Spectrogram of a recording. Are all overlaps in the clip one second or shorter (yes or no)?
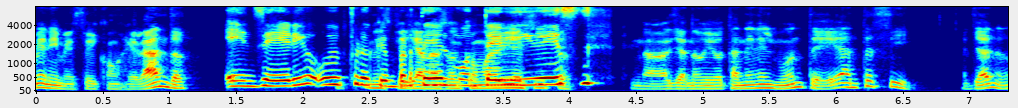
no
